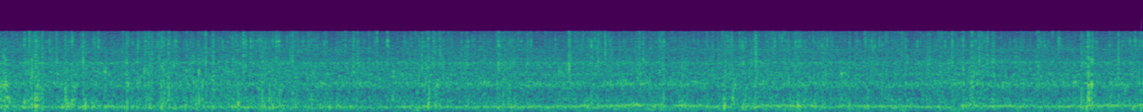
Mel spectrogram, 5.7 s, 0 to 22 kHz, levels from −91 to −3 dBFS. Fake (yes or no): no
